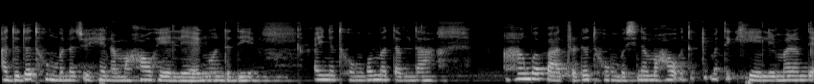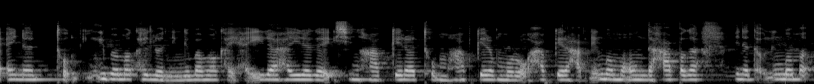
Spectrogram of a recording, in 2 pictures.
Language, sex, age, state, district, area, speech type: Manipuri, female, 30-45, Manipur, Thoubal, rural, spontaneous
